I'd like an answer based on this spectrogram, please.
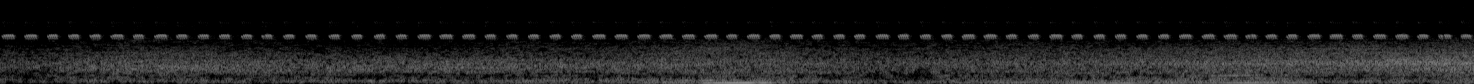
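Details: Cricket courtship song at night near dawn: a steady train of high, regular chirps, about two per second, laid over louder broadband hiss and a low rumble in the middle.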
